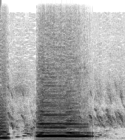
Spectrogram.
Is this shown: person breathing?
no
